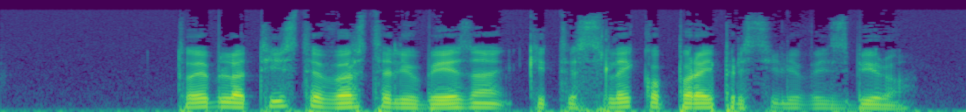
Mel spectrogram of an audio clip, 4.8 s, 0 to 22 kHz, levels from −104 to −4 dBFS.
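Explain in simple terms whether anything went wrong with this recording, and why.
From 3.74 to 4.15 s the speech suddenly turns noticeably quieter, then recovers. The likely cause is one channel dropping out, losing half the stereo sound.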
